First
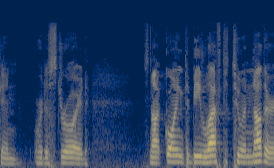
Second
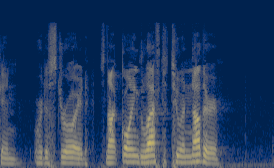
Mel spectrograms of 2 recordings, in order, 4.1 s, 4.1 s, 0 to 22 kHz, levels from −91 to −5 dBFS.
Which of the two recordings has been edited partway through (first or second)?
second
